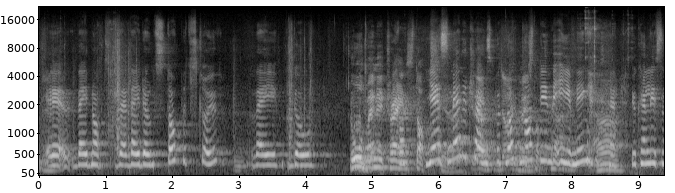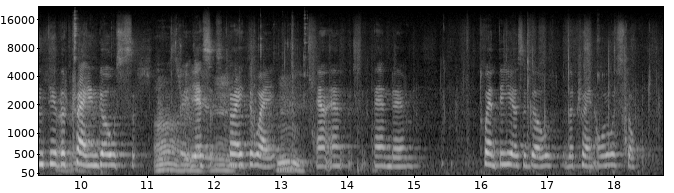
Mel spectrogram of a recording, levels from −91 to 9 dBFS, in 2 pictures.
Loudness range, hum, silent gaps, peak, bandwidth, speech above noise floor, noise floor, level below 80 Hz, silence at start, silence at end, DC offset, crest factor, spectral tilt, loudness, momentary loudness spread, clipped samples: 9 LU; none; none; -4 dBFS; over 20 kHz; 29 dB; -50 dBFS; -60 dBFS; 0 s; 0.2 s; under 0.1%; 18 dB; -4 dB/octave; -21 LUFS; 13 LU; under 0.1%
